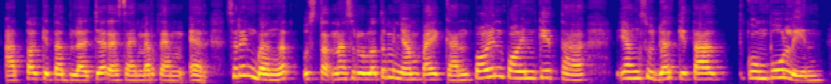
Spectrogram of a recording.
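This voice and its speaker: A woman's voice: fairly high pitch, moderate pace, a little mellow. A woman giving a live spiritual study talk in a chatty way, laughing often and tagging her points with little asides. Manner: chatty, laughs often, frequent "gitu ya" tags; acts out examples in quoted voices. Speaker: spiritual teacher.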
